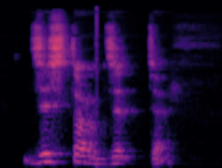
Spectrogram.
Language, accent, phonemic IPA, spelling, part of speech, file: French, Canada, /dis.tɔʁ.dit/, distordîtes, verb, LL-Q150 (fra)-distordîtes.wav
- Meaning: second-person plural past historic of distordre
